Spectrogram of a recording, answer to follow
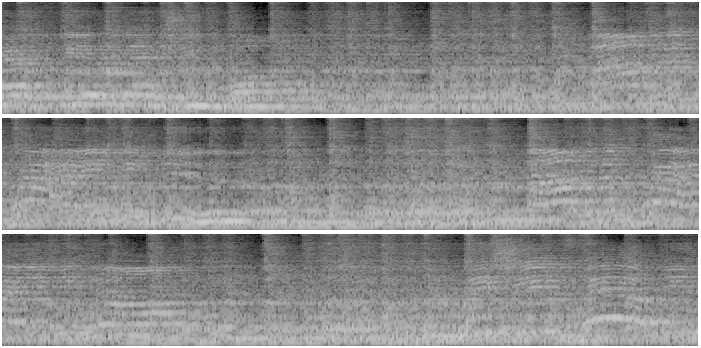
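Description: Steadily strummed acoustic guitar with a man singing over it, a live solo performance of a country-folk song.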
